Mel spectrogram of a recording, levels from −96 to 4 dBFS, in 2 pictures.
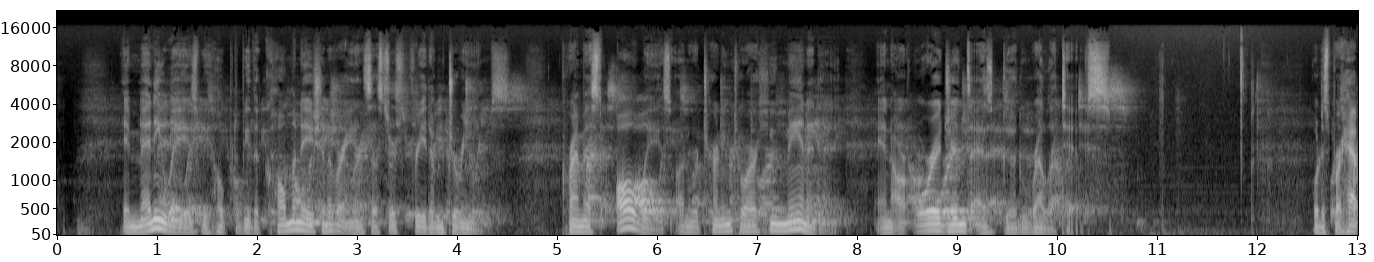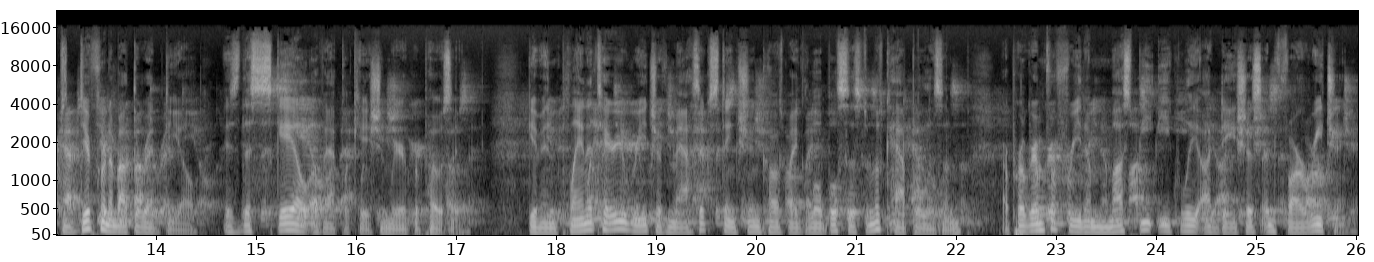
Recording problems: echo of what is said; strong; throughout; 160 ms later, 9 dB below the speech

